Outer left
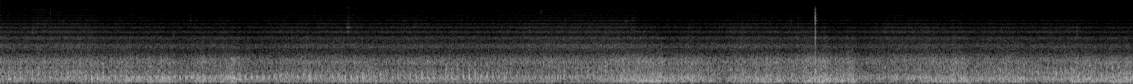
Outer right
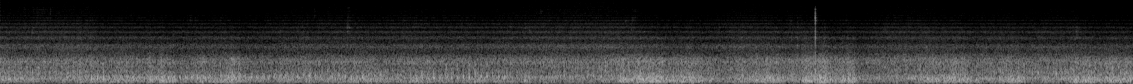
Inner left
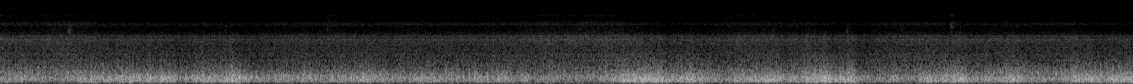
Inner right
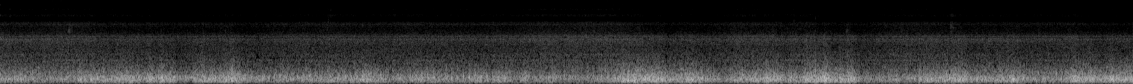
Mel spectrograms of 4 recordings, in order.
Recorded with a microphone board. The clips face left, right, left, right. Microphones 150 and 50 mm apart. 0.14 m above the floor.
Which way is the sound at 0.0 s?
5° left (ahead or behind).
